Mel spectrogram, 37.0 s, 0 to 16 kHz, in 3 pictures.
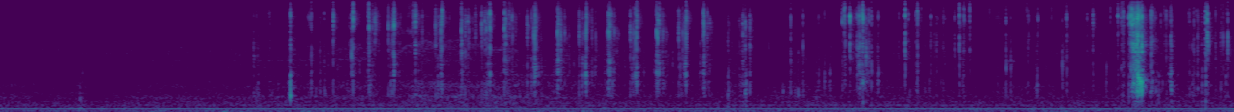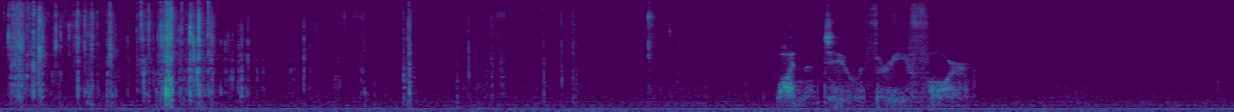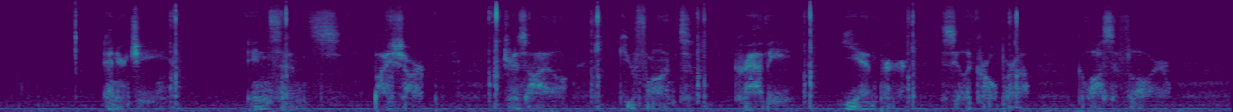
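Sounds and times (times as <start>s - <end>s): foil wrapper crinkling and tearing: 2.6s - 18.2s.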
